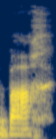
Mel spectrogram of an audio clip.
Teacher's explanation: Velar is referencing the part of the mouth where that kind of point of contact is. So it's the same place where you make like a k sound · Term: velar fricative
